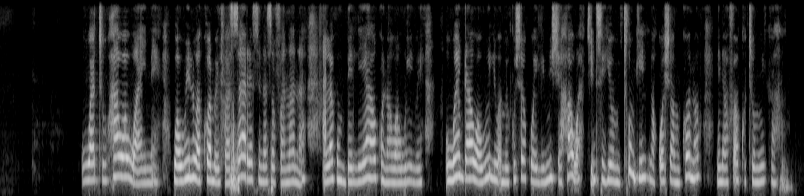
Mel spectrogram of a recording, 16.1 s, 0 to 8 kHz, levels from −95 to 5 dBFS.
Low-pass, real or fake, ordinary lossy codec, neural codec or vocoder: 7.2 kHz; fake; Opus, 64 kbps; codec, 16 kHz in and 24 kHz out, 1.1 kbps, FireRedTTS-2 codec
